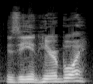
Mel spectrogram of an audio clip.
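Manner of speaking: loud, urgent call to the dog. Acted. Father calling to his dog at the door, loud. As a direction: call out to the dog, tense and eager.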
